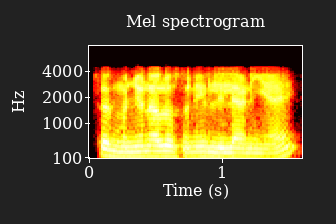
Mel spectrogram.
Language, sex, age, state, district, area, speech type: Sindhi, male, 30-45, Gujarat, Kutch, urban, conversation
